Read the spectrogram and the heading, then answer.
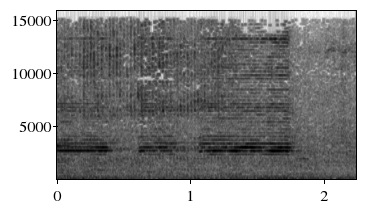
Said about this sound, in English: Sometimes they were a reminder that the morning is near, even before the rooster would crow. The horns and the sound of car engines and of merchants shouting, searching for transportation of their goods to the market, were always buzzing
